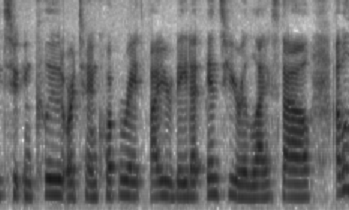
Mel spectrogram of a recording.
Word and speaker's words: Ayurveda: its spell are give a tip and it's pronounced Ayurveda Ayurveda Ayurveda Ayurveda let's talk about Arya Veda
